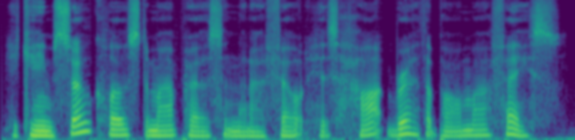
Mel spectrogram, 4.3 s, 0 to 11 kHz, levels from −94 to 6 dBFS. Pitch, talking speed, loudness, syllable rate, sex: 125 Hz, 225 wpm, -20 LUFS, 4.6 syllables/s, male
